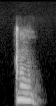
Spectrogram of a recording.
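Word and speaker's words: τοῦ: parecido no genitivo é tu porque o omicron e o Up se pronunciam como fosse u então tu no genitivo feminino tes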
